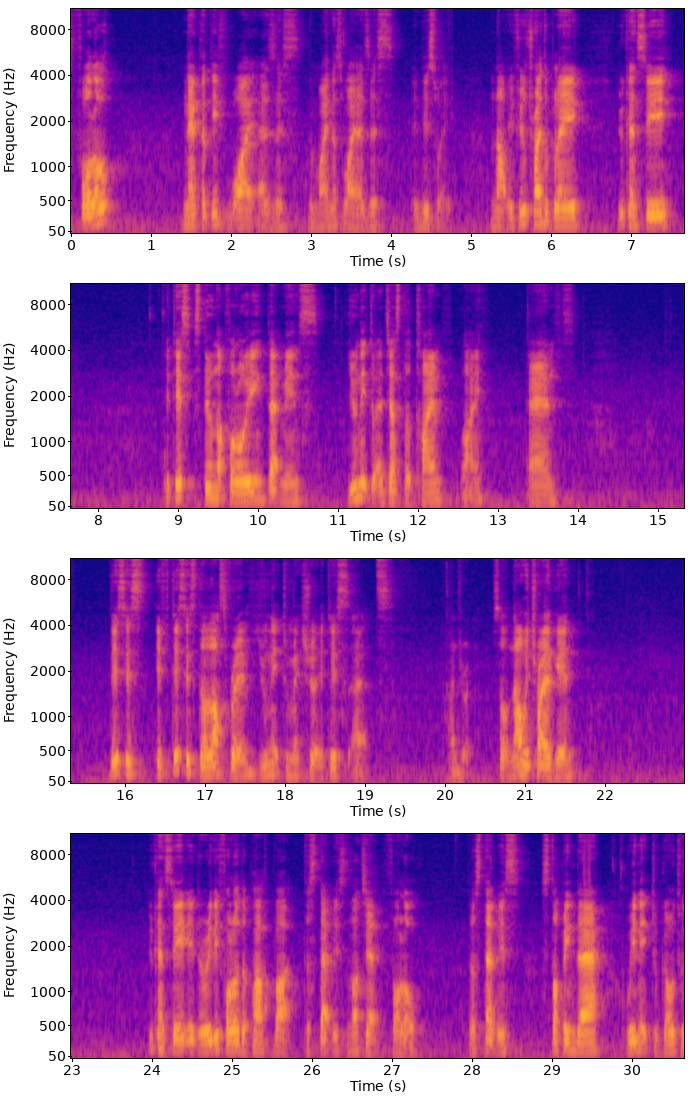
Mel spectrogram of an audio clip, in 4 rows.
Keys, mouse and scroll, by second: 0.3 click, 3.3 click, 5.6 click, 8.6 click, 11.9-13.4 drag, 14.3 click, 18.0-20.0 drag, 21.0 click, 21.7 click, 28.1 click, 28.3 drag, 29.7 click.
